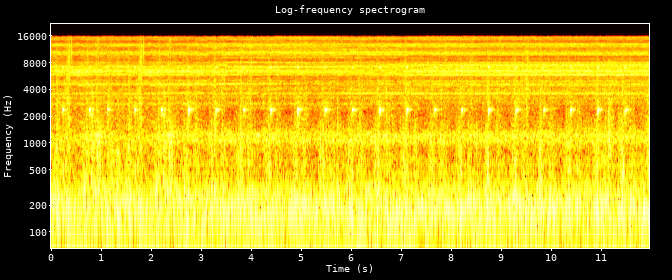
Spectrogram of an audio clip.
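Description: A defibrillator's CPR metronome beeping evenly about twice a second, short high beeps setting the compression rate, over soft rhythmic knocks of chest compressions on a CPR training manikin. A steady low rumble runs underneath.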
